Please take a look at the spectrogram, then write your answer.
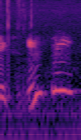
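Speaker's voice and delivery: high-pitched, rising "excuse me?"; taken-aback retort. Retold or imitated. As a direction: retell being taken aback, pitch leaping up into a question. Taken aback by rude caller.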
